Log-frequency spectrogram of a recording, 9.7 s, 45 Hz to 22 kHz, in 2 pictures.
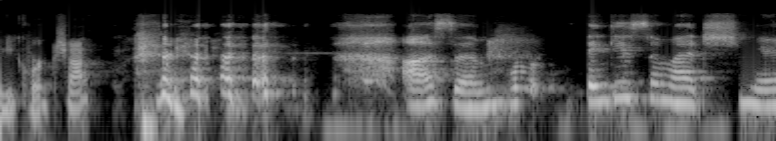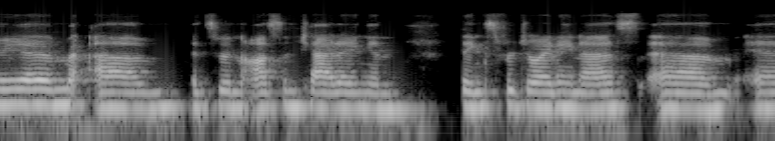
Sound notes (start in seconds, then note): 0.8 laughter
